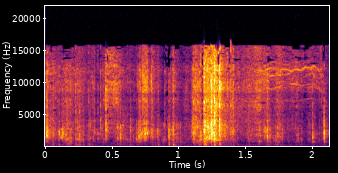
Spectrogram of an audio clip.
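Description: A cardboard Topps trading-card box being opened by hand: the flap is pulled open and the wrapped card pack inside crinkles. There is a louder crinkle just past a second in.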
